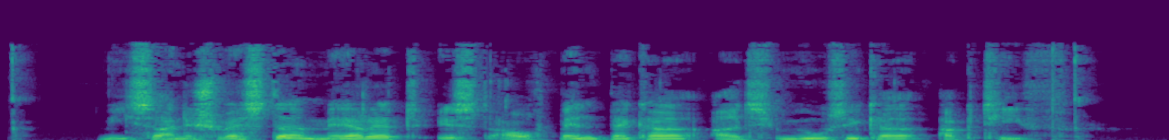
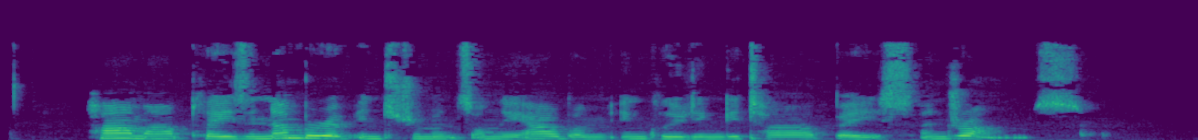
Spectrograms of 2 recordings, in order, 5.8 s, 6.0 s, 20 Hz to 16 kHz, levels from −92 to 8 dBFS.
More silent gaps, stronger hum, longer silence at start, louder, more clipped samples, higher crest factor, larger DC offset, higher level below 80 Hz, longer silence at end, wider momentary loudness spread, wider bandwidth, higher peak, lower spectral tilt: neither; neither; second, 0.05 s vs 0.45 s; first, -20 LUFS vs -24 LUFS; neither; about the same, 18 dB vs 18 dB; neither; first, -48 dBFS vs -74 dBFS; about the same, 0.45 s vs 0.55 s; about the same, 12 LU vs 12 LU; about the same, 11.5 kHz vs 11.5 kHz; first, -2 dBFS vs -6 dBFS; first, -4.5 dB/octave vs -3 dB/octave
